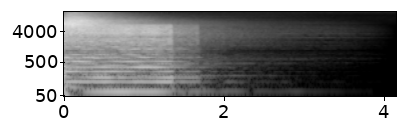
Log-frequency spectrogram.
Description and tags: guitar and drums (1/2) 90bpm Fsus
distorted-Guitar, short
